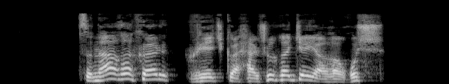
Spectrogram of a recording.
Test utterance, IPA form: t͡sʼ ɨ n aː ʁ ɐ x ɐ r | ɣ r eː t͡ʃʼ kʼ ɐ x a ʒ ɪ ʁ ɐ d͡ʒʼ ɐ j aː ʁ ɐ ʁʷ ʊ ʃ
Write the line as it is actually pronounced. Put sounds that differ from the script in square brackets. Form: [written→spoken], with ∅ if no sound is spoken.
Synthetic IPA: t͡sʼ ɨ n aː ʁ ɐ x ɐ r | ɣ r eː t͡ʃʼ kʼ ɐ [x→ħ] a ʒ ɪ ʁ ɐ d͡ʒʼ ɐ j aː ʁ ɐ ʁʷ ʊ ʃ

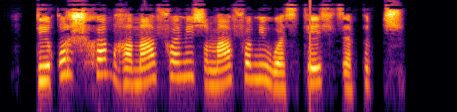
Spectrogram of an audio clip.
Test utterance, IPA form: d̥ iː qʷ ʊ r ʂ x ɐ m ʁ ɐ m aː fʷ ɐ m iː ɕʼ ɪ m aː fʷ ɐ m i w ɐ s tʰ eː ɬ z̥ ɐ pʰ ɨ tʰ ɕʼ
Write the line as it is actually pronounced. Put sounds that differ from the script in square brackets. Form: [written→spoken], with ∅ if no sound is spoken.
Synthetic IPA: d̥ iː qʷ ʊ r ʂ x ɐ m ʁ ɐ m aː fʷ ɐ m iː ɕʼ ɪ m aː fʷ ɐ m [i→iː] w ɐ s tʰ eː ɬ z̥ ɐ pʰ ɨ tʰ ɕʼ

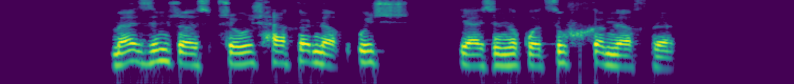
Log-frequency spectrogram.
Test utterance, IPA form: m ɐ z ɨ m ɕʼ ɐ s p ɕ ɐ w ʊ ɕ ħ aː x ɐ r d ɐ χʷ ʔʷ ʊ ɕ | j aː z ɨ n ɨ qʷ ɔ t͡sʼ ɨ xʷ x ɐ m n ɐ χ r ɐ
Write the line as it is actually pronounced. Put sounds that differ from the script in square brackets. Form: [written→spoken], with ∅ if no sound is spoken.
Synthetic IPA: m ɐ z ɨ m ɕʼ ɐ s p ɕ ɐ w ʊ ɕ ħ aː x ɐ r [d→n] ɐ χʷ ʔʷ ʊ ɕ | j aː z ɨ n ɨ qʷ ɔ t͡sʼ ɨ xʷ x ɐ m n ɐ χ r ɐ

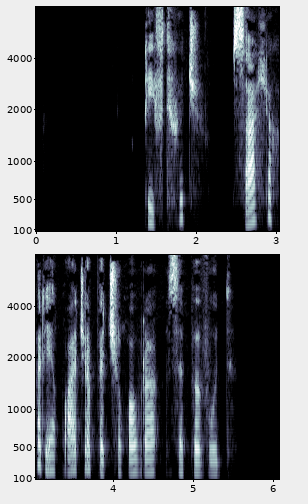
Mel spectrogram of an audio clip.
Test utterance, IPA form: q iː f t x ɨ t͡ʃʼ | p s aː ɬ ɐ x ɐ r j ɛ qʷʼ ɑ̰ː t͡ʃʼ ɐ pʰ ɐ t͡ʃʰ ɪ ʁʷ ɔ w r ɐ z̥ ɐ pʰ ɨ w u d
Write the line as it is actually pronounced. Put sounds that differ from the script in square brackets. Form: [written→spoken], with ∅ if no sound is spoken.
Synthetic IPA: q iː f t x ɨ t͡ʃʼ | p s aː ɬ ɐ x ɐ r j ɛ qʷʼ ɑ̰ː t͡ʃʼ ɐ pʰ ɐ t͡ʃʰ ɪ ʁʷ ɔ w r ɐ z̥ ɐ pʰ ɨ [w→v] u d

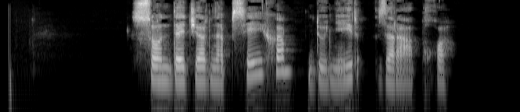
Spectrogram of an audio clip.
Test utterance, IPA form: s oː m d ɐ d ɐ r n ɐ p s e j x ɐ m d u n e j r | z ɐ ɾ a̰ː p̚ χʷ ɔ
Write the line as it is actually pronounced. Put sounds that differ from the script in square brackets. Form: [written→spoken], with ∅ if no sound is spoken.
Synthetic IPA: s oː [m→n] d ɐ [d→d͡ʒ] ɐ r n ɐ p s e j x ɐ m d u n e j r | z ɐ ɾ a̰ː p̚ χʷ ɔ

